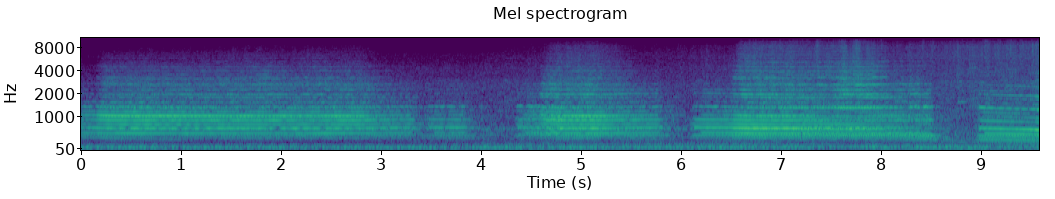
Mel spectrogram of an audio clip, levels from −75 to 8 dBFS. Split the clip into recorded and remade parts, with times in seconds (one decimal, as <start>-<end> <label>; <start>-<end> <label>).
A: 0.0-4.0 recorded; 4.0-4.8 remade; 4.8-7.2 recorded; 7.2-8.5 remade; 8.5-9.6 recorded

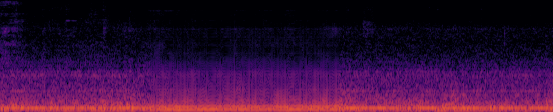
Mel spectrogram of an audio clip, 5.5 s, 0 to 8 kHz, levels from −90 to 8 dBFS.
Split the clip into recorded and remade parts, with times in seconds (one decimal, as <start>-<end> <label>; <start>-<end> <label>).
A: 0.0-1.5 recorded; 1.5-3.4 remade; 3.4-5.5 recorded

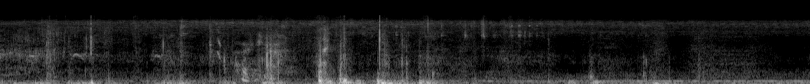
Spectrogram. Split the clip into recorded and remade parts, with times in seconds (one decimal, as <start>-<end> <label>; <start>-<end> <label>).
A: 0.0-2.7 recorded; 2.7-3.4 remade; 3.4-4.6 recorded; 4.6-5.1 remade; 5.1-8.1 recorded

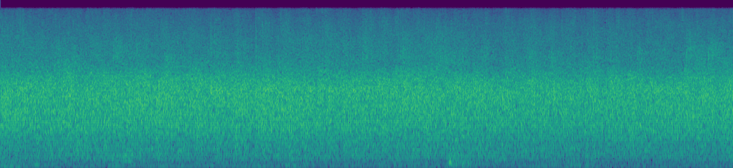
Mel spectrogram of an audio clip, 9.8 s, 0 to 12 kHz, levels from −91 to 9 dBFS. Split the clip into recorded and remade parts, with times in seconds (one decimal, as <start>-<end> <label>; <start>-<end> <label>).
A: 0.0-9.8 recorded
